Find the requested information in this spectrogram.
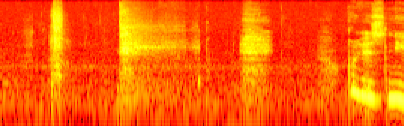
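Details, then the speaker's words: Kitten with a red nose, said to have caught a cold, sneezing: several small, breathy sneezes followed by a short meow. "sneezing Kitty is it cold in the holes did you get your cold my little kitty did you get too cold did you sneeze oh my kitty what are we gonna do"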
